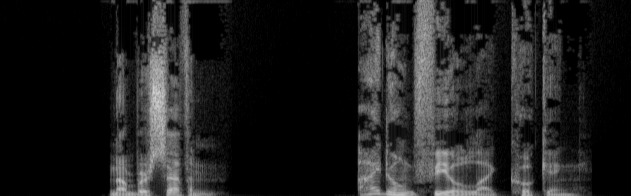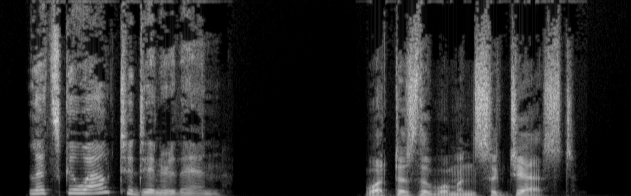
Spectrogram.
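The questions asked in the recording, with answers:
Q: What does the woman suggest?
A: Going out to dinner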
